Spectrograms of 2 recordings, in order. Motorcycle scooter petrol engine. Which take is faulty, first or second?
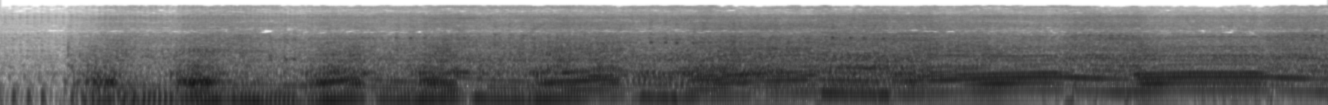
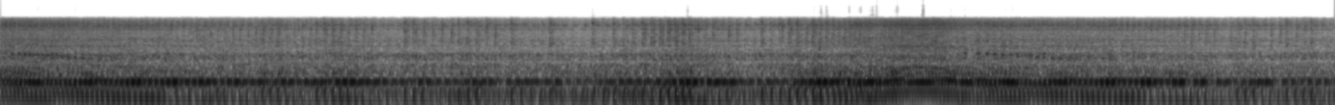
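second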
